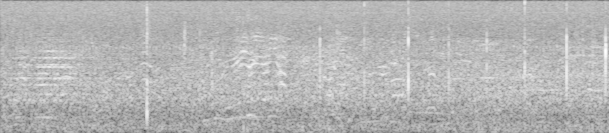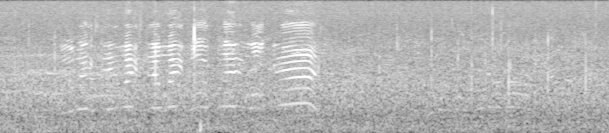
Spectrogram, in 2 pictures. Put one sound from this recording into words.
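Men talk and call out to each other outdoors at a distance.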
